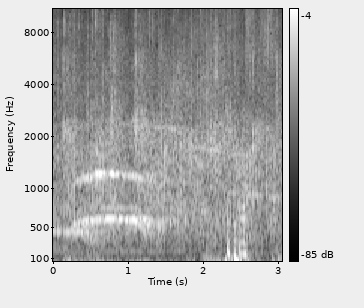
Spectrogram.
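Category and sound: crowd, audience clapping and cheering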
